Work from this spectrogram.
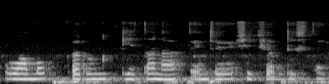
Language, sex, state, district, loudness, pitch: Marathi, female, Maharashtra, Chandrapur, -17 LUFS, 245 Hz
